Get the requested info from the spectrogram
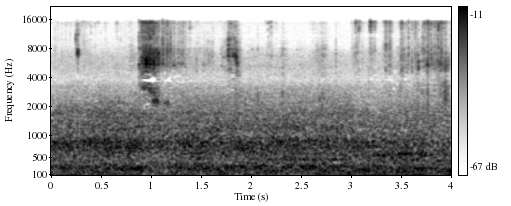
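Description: A person biting into and chewing a crispy battered onion ring, with a few small crunches, the clearest about a second in, over a steady low background rumble.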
